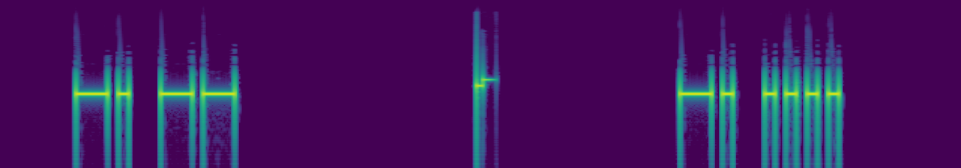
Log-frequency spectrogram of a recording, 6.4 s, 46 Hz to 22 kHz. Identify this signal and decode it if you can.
Morse code, heard as a keyed tone, about 17 wpm, 700 Hz. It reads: NM NH
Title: US States 17wpm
